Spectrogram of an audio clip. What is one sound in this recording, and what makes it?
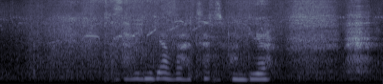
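A woman speaks softly and warmly close by.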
